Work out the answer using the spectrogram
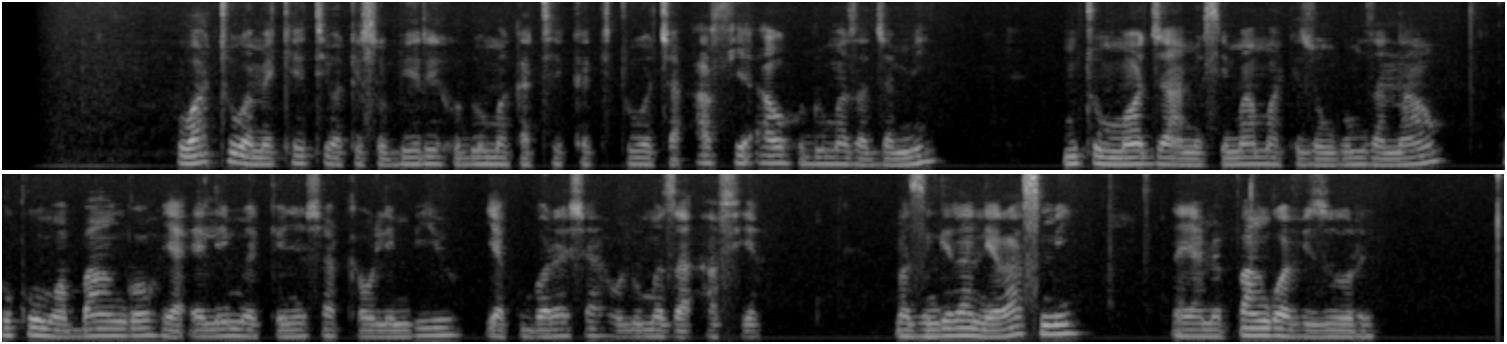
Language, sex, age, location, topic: Swahili, male, 36-49, Kisumu, government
